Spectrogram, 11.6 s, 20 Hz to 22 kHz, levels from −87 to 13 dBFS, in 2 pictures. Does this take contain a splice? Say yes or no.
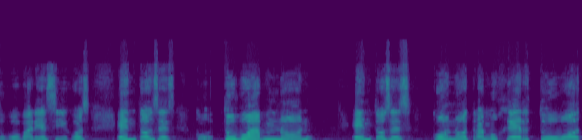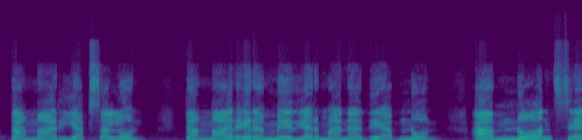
no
